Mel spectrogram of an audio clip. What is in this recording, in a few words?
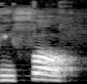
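"before", Nigerian Pidgin, female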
